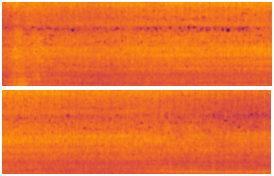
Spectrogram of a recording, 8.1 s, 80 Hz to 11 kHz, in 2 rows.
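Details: 1931 Willys, engine reassembled with hood and radiator refitted, first start test: catches after a brief crank and settles to a smooth, even idle with no knocks or misses; normal idle.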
